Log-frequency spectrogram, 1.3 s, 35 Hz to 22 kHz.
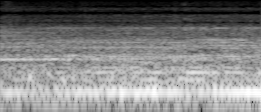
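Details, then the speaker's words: Taylor soft serve machine just primed, pump stopped, put in auto so the beater kicks on after about 15-second delay: steady low hum settling in, even, no rattles or clicks; normal running. "Put it in auto, and then you're gonna hear the beater kicked on, and it's like a 15-second delay."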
